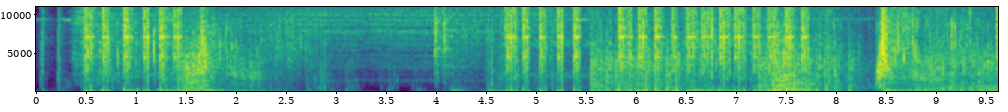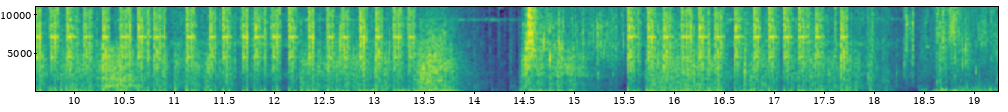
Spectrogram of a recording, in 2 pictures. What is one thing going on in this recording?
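Guns fire in rapid bursts, loud and close.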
